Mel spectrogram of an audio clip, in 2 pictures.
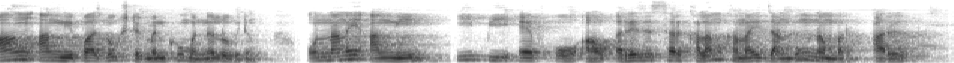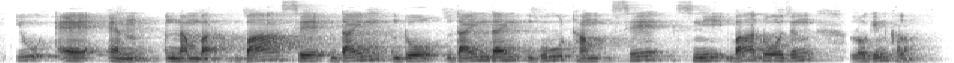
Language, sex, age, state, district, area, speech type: Bodo, male, 45-60, Assam, Kokrajhar, rural, read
